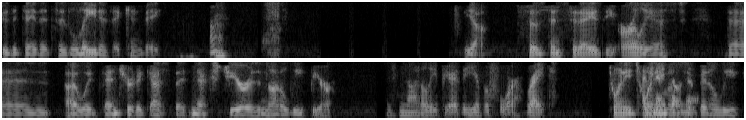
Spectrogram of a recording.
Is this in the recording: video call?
no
